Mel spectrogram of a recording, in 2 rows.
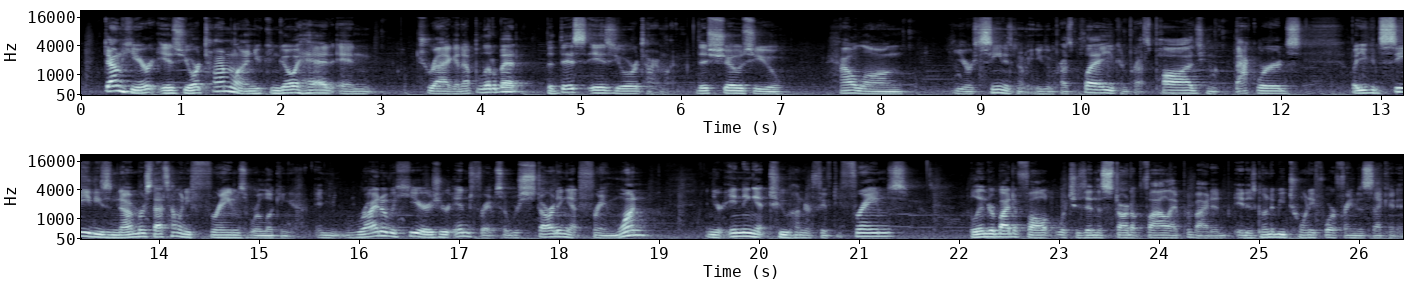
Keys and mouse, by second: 0.1-3.1 middle drag, 3.1-26.4 drag.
